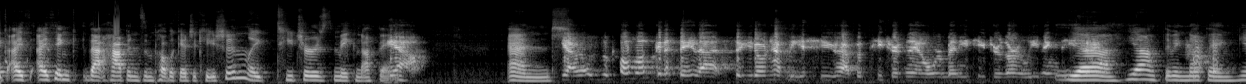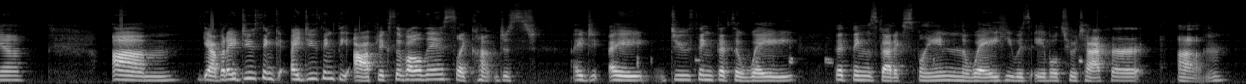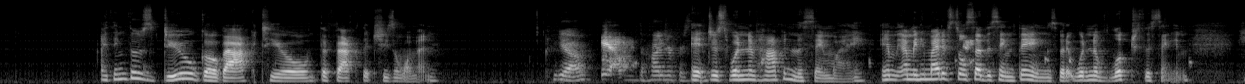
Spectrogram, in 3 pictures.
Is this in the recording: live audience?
no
